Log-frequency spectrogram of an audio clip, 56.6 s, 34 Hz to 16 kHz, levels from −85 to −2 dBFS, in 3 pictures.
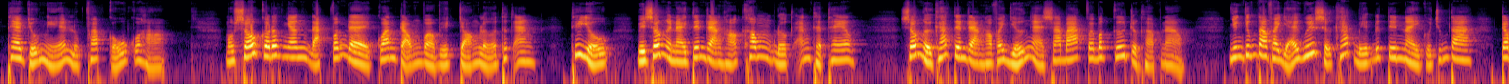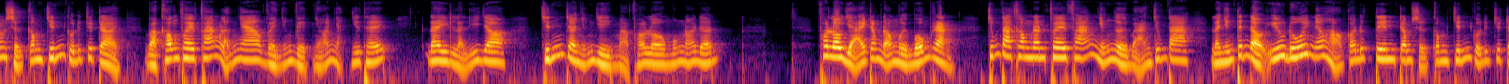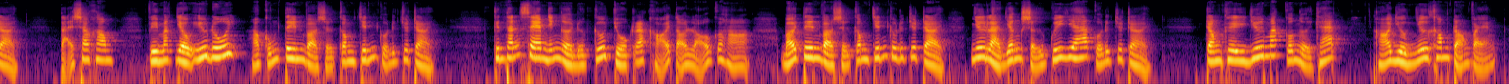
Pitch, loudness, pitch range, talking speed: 195 Hz, -17 LUFS, 155-235 Hz, 220 wpm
